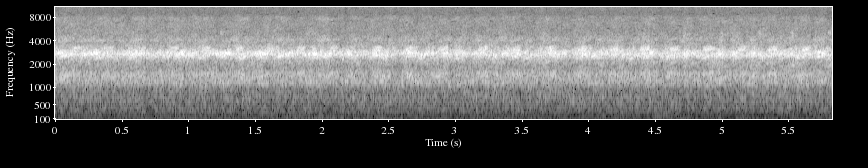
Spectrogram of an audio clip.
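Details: Frogs croaking at a pond's edge in Suwon's Ingye Art Park late on a rainy night, a dense unbroken chorus of high, buzzy trills blending into one steady shimmering wall of sound.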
